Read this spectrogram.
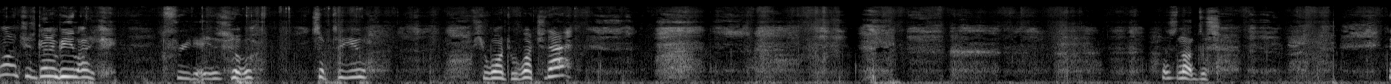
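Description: Footsteps run and swish through tall grass.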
